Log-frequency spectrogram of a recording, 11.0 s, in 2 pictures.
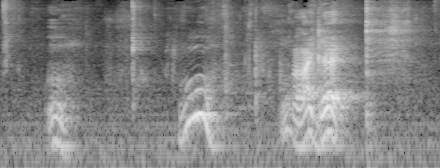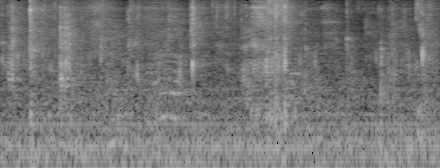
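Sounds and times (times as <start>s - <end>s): man chewing: 0.0s - 3.6s, 4.6s - 11.0s.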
